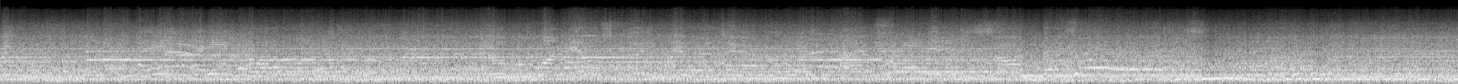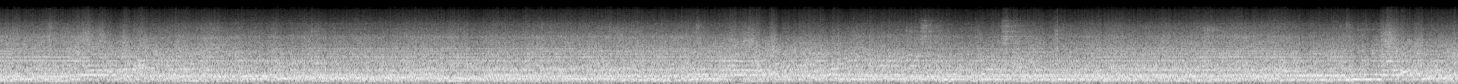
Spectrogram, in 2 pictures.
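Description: Music plays loudly through an outdoor loudspeaker.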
